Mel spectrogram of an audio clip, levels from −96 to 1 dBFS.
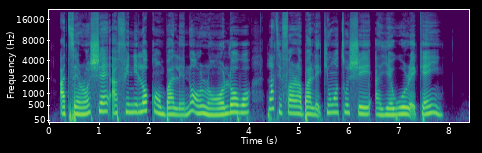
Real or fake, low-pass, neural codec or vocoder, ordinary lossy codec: real; none; none; none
